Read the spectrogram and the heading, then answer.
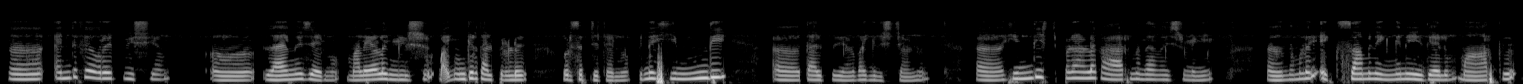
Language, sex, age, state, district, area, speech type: Malayalam, female, 18-30, Kerala, Wayanad, rural, spontaneous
